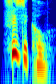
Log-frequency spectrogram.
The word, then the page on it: physical: British English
